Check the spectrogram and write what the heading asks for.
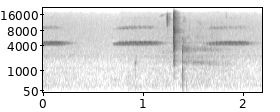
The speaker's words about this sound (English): And I might throw a shoe at Chrissie the Christmas cricket.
